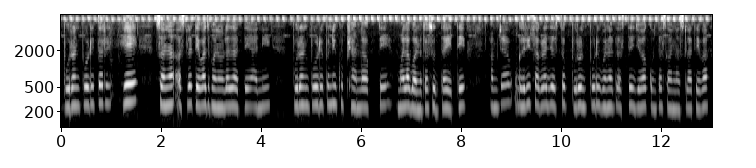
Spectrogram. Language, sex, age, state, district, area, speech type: Marathi, female, 18-30, Maharashtra, Wardha, rural, spontaneous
